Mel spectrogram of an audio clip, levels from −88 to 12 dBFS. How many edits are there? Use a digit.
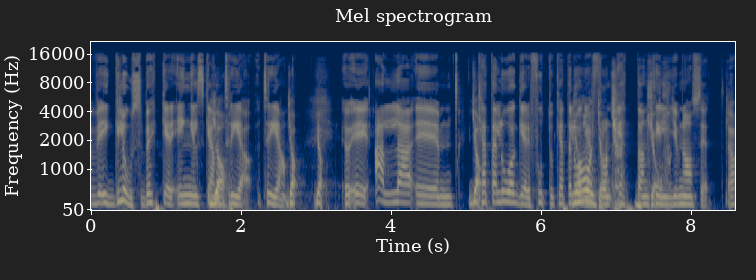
2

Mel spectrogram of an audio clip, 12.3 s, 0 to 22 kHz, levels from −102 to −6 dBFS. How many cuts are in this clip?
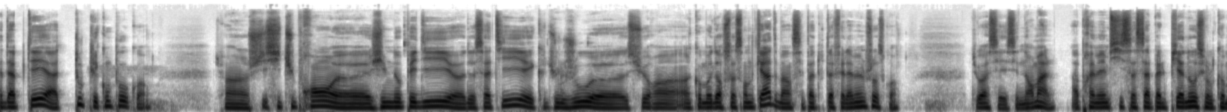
0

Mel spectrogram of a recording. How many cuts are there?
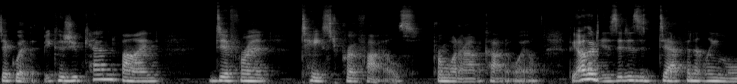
3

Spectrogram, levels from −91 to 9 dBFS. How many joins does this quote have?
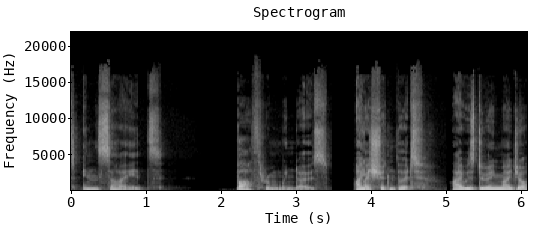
3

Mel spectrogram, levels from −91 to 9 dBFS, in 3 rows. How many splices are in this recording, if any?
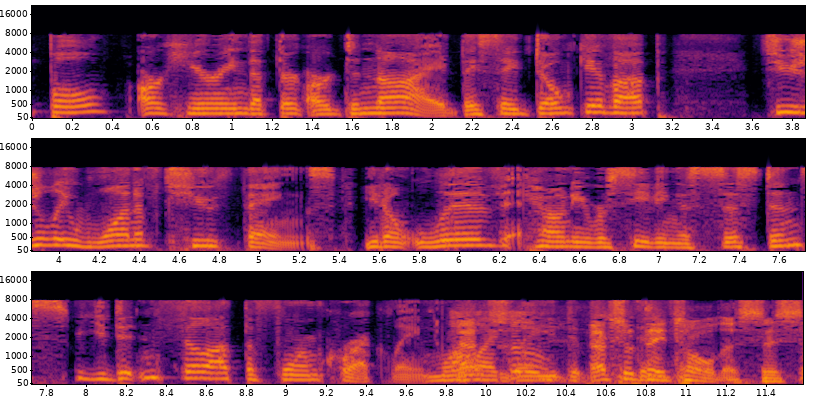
4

